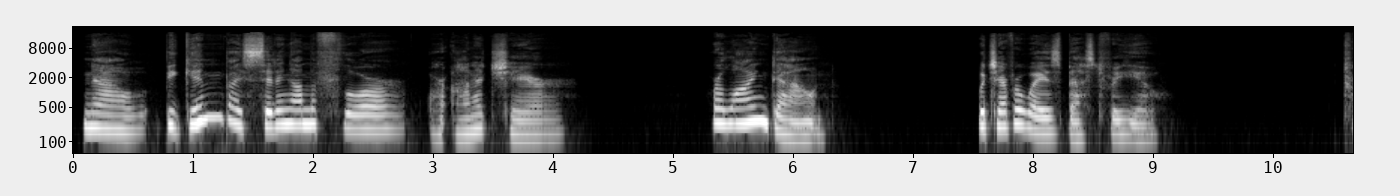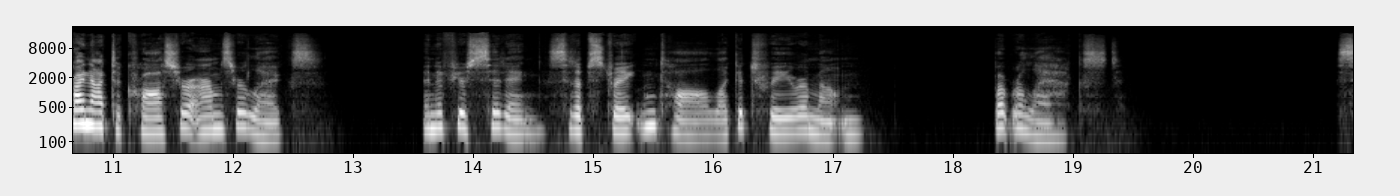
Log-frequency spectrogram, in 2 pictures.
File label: a childrens meditation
